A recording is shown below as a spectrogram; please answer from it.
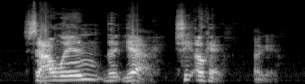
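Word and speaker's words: Samhain: That being said, um, I know, you know, people that are witches and whatnot and they love the, uh, Sawin, not Sam Hayne.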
